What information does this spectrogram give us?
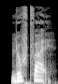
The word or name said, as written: luftvej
